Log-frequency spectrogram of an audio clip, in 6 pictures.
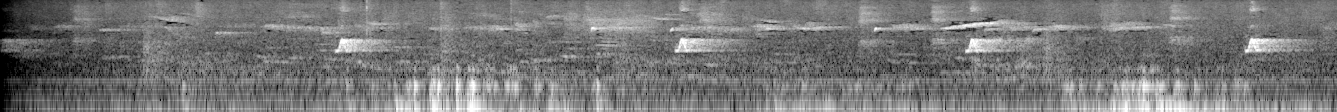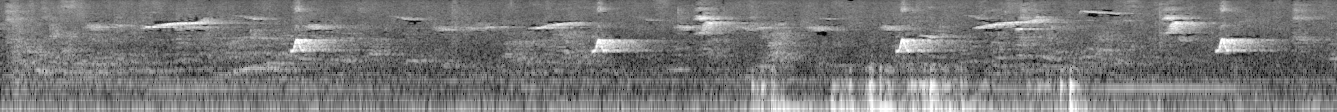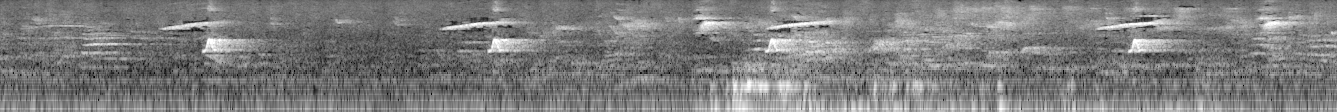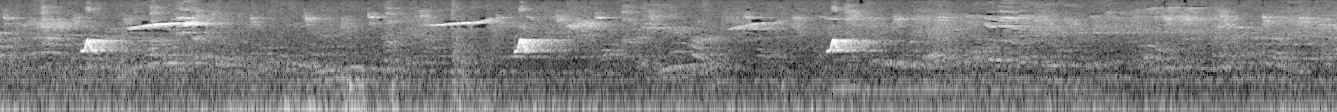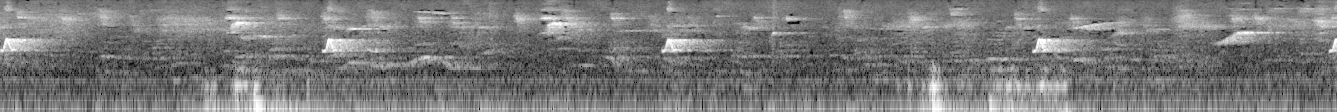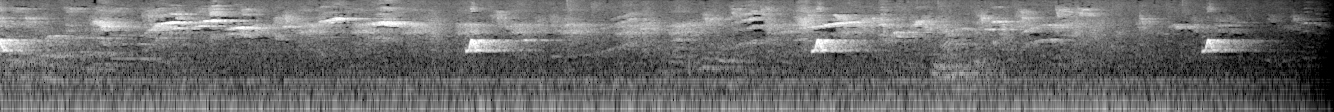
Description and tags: je aviary
Ambiance from the National Aviary in Pittsburgh.
birds, crowds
